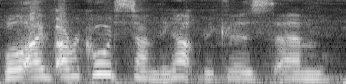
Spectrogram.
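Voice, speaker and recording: A woman's voice: fairly high pitch, normal speed, slight background noise, low-quality recording. A British woman chatting informally as a podcast guest, with a self-deprecating, colloquial way of talking. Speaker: featured guest, voice actress. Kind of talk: casual podcast chat.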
